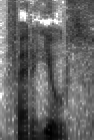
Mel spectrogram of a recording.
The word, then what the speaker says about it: fair use: Fair use. – Fair use. Właśnie. – Czyli tak jak fair play, tylko fair use.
